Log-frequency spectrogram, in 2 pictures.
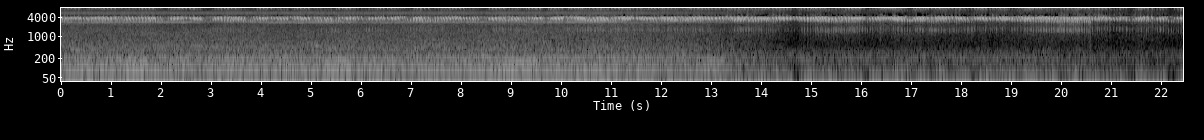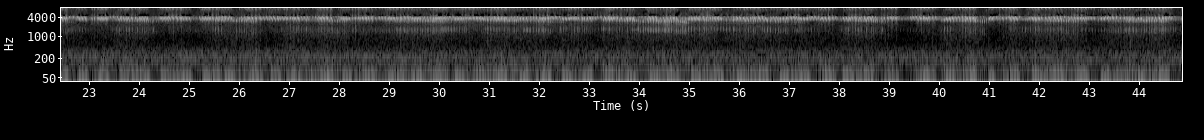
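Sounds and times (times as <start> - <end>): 
rapid pulsing calls: 0.0 - 13.4
rainforest chorus of frogs and insects trilling: 0.0 - 44.8.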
